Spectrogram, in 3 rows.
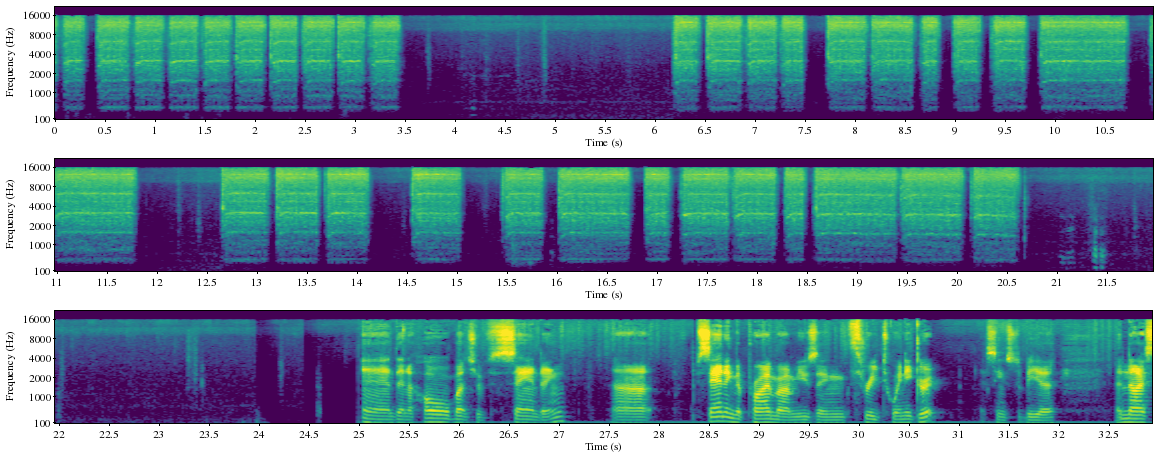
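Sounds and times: paint sprayer motor whine: 0:25.5 - 0:32.9.

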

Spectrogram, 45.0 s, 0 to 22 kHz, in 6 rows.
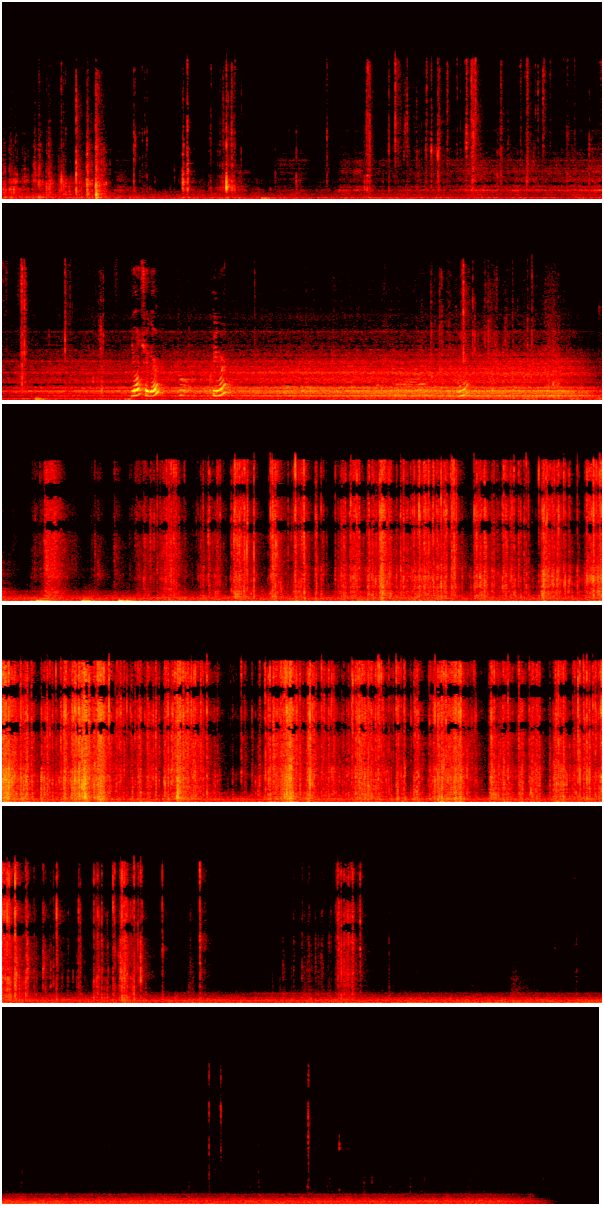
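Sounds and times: plastic bag crinkling: 0:00.0 - 0:07.9, 0:15.4 - 0:32.6, 0:33.3 - 0:34.8.

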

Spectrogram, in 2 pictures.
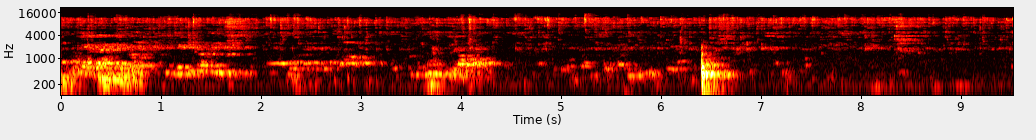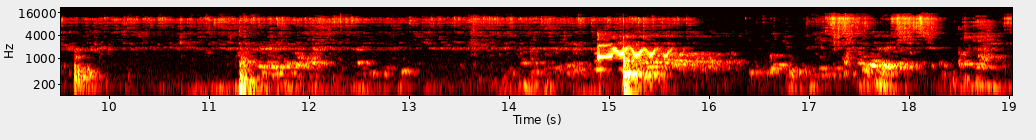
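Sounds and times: background noise: 0:00.0 - 0:19.0
faint clatter: 0:01.6 - 0:14.6.

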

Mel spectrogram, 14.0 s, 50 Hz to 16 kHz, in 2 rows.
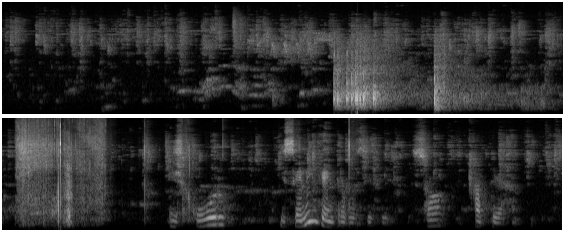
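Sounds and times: phone handling rustling and scraping: 0:07.2 - 0:08.3.

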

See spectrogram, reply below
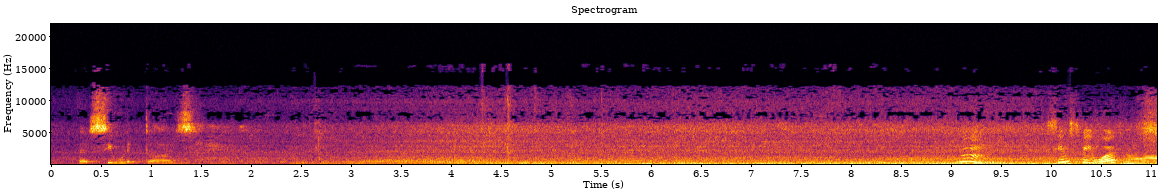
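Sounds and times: train rumbling: 0:00.0 - 0:11.0.

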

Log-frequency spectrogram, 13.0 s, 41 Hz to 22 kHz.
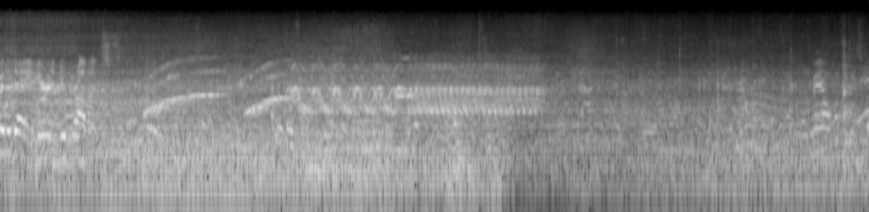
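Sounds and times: emergency vehicle siren: 0:00.0 - 0:08.8.

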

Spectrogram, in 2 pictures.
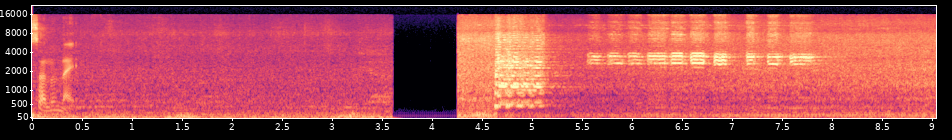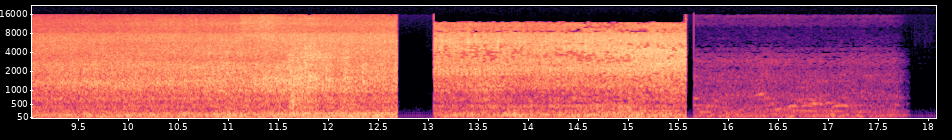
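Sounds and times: traffic on a wet street: 0:04.3 - 0:17.8
vehicle horn beeping rapidly: 0:04.6 - 0:08.1.

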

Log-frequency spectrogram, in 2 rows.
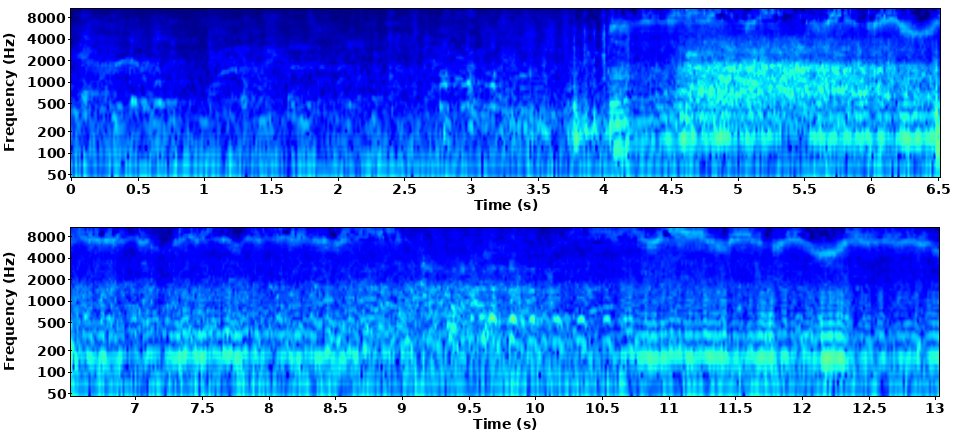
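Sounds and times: insect buzzing: 0:03.8 - 0:13.0
audience laughter: 0:04.4 - 0:07.3, 0:08.0 - 0:10.9.

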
